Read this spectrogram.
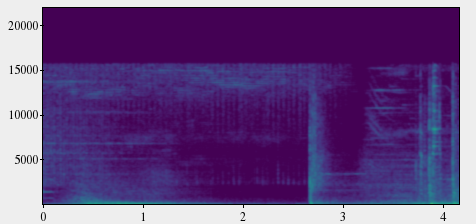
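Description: A key turns and clicks in a lock.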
